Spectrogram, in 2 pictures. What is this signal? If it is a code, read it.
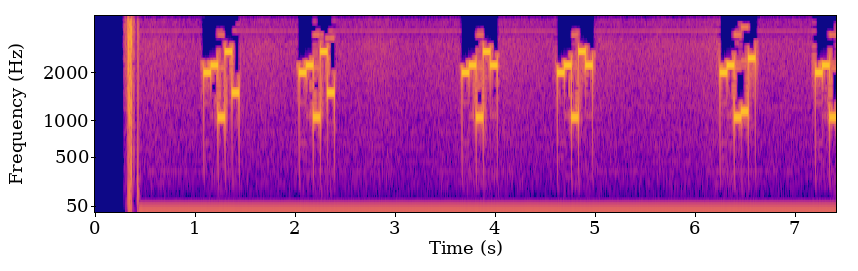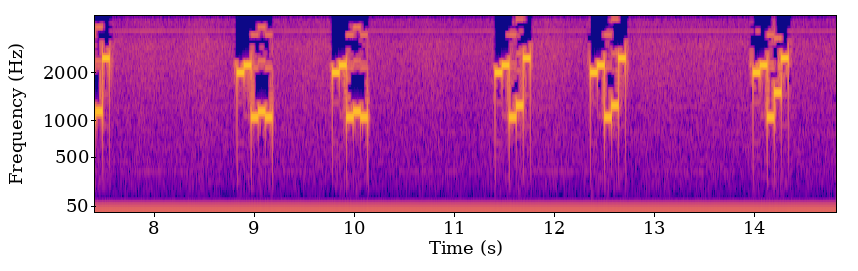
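Five-tone selective call (ZVEI), heard as quick runs of five tones, tones of about 70 ms. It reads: 89115 89115 89119 89119 89120 89120 89121 89121 89130 89130 89150
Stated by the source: ZVEI five-tone selective call received on SDR, Feuerwehr Orlamünde audio archive.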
